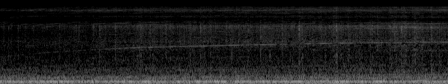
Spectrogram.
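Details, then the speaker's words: Arduino Uno driving a DC motor by PWM, first of a 5 Hz vs 490 Hz test at equal duty cycle: thin whine climbs smoothly in pitch over a low hum, no jerks. "आपने ध्यान दिया होगा कि motor की गति बिना किसी झटके के सुचारू रूप से बढ़ने लगी।"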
